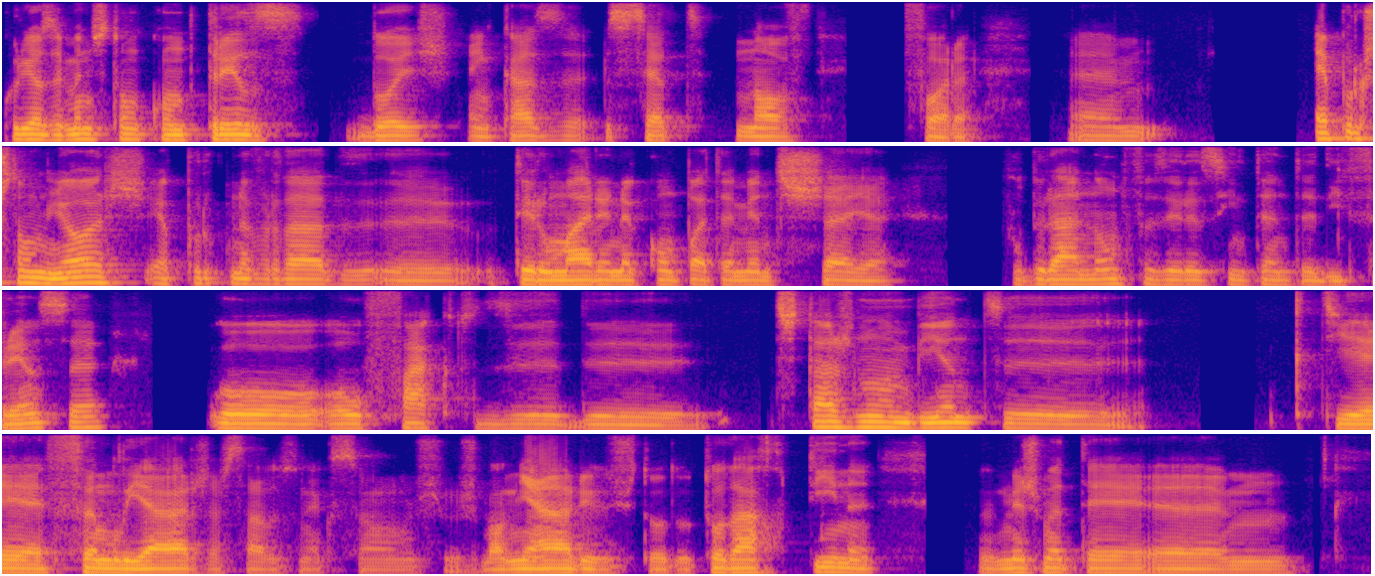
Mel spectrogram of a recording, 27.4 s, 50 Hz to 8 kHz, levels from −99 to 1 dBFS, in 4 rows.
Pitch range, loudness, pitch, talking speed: 85-100 Hz, -22 LUFS, 90 Hz, 125 wpm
